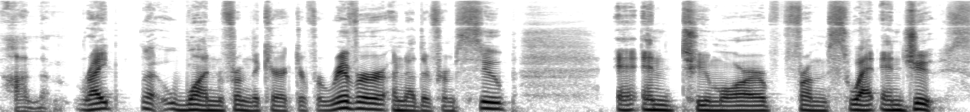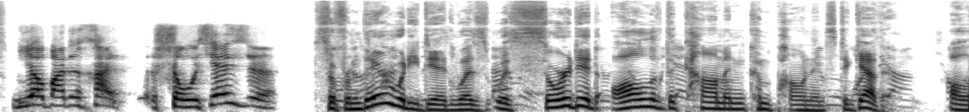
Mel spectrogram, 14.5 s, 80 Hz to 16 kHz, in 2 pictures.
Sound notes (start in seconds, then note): 8.1 speaking Mandarin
